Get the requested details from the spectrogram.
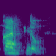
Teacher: ಅಲ್ಲಿ ಕರ್ತುಂ ಅಂದ್ರೆ ಅರ್ಕಾವಳಿ ಇದ್ದಾಗ ರ ಮುಂಚೆ ಹೇಳಿ ಆಮೇಲೆ ತ ಹೇಳ್ಬೇಕು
